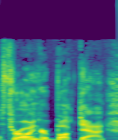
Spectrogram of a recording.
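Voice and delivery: ordinary delivery, nothing marked

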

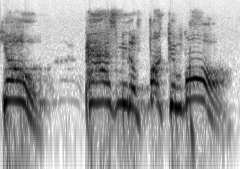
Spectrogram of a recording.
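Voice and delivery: a teammate's angry demand, pitched high; mock-angry shout to pass the ball; retold angry demand. Teammate slaps bench, demanding ball.

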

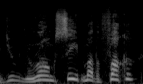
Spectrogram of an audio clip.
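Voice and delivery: high yelled threat from behind; retold yell. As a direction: bark it like an angry teammate. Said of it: "I'm hearing somebody go".

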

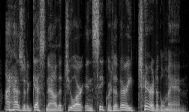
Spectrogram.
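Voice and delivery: intense accusation. Acted. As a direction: grill him with mounting menace.

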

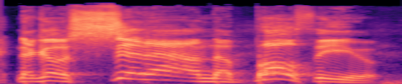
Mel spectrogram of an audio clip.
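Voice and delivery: retold telling-off with force; mock angry order. Father ordering both sons to sit, mock stern.

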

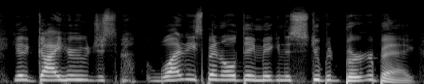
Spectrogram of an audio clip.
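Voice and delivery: high, loud incredulous tirade; outraged rant. Acted. Chad insulting everyone in the room, loud outraged rant. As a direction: rail at everyone in whiny disbelief. Chad rants at the whole club.

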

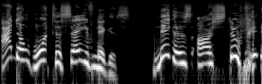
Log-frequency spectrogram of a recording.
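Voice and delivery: high, loud mock declaration; imitated speaker's rant. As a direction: mimic a speaker declaring it to a crowd. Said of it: "where he's like".

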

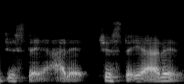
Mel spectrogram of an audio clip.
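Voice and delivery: soft, half-whispered retold reassurance; hushed imitation of a supportive partner; gentle encouragement. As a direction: urge it quietly, almost under the breath. Girlfriend's encouragement from afar, retold.

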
